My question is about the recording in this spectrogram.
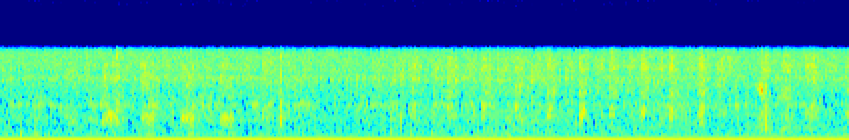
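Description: Bulldog breathing through its nose in a string of short snuffles, a few a second, while it lies limp and relaxed during a nail trim, over a low steady hum.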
